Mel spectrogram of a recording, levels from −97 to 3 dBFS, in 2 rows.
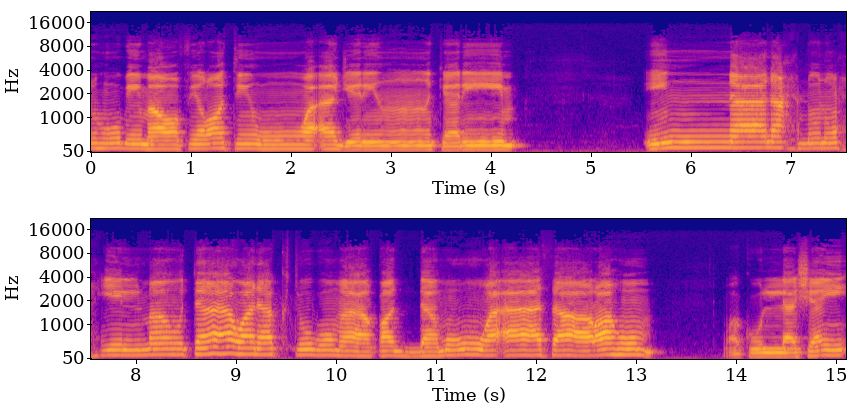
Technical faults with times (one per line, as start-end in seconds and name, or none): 6.47-12.47 adaptive stream at a lower bitrate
